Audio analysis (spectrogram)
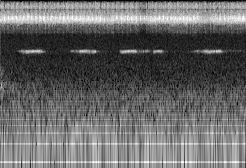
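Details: Grasshoppers (Caelifera) in the evening in a Central European nature area in Hungary: a shrill, steady insect drone with four short, clean whistle-like notes at roughly one-second intervals.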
